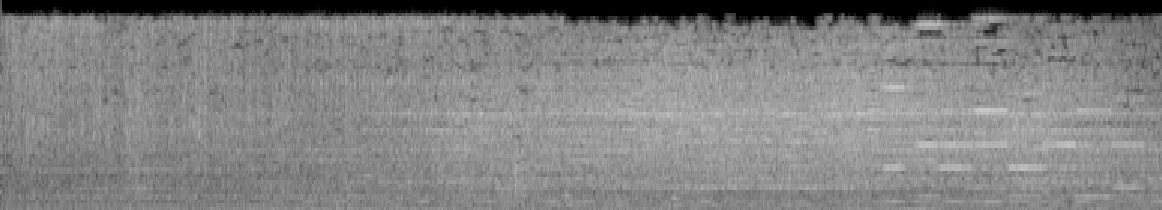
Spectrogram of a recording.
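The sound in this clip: An estate car drives toward a farm field, giving off a steady, loud, even rumble of engine and road noise that holds unchanged throughout, with no voices.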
